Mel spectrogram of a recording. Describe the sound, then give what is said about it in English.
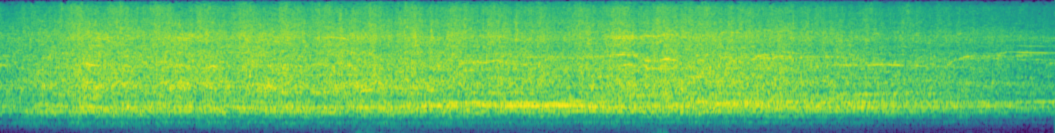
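A large outdoor golf crowd chants Tiger's name and cheers after his victory, in a loud, sustained roar of many voices that stays steady for about ten seconds, with no single voice standing out. “Before Tiger could finish politely shaking hands with his opponents and hugging his caddy, Joe LaCava, the crowd was chanting his name.”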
